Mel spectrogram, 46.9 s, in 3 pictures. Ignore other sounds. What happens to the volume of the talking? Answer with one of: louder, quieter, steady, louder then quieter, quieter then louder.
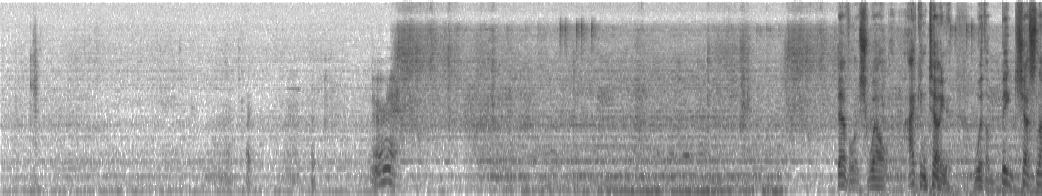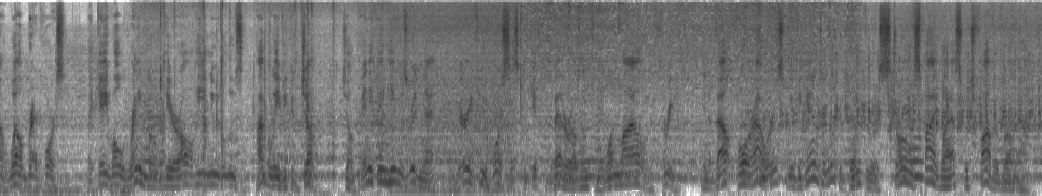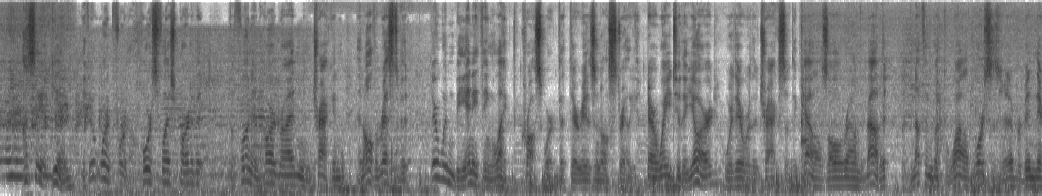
steady.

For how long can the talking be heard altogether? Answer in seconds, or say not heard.
34 s.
